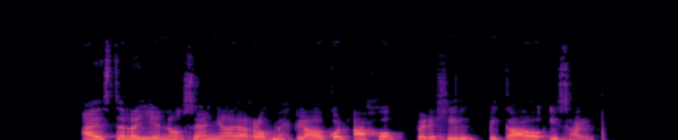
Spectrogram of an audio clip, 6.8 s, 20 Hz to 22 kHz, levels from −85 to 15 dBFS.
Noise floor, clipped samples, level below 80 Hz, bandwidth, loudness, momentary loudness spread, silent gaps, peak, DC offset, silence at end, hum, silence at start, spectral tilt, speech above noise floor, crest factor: -90 dBFS; under 0.1%; -72 dBFS; 13 kHz; -18 LUFS; 8 LU; none; -2 dBFS; under 0.1%; 0.75 s; none; 0.8 s; -7 dB/octave; 72 dB; 16 dB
